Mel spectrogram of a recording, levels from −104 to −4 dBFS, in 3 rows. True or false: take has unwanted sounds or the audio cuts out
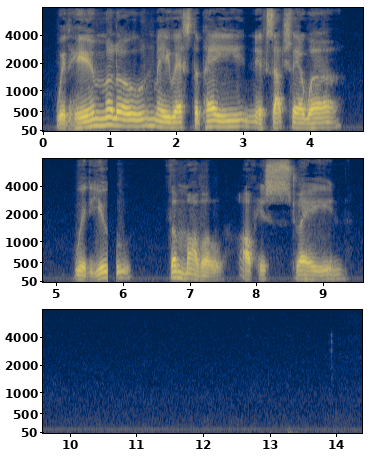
true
